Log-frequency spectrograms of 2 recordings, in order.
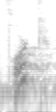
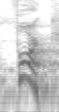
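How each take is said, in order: First: Said in the usual way. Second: Loud, high, sudden blurt; blurted interruption. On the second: Retold or imitated. Daughter interrupts dad's question, blurting it out. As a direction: cut in with one sharp high word. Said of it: "before I'd finished the sentence".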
